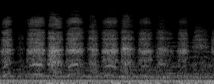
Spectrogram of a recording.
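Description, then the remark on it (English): Rapid breathing with quick rhythmic pulses of airy inhale and exhale, almost panting, steady and fairly loud over a low background hum, with no talking. “I hear my breathing.”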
